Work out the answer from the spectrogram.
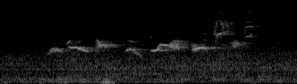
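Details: Common blackbird singing on an April evening, 21 April 2022, recorded from a balcony as a storm may be approaching; mellow warbled phrases around mid pitch flow into a higher squeaky twitter near the end.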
